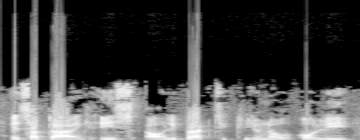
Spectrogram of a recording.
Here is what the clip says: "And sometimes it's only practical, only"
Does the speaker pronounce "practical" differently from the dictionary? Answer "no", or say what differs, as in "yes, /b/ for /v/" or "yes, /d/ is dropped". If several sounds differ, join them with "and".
yes, /n/ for /l/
